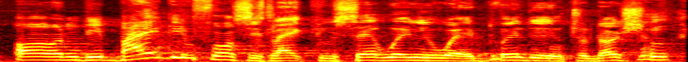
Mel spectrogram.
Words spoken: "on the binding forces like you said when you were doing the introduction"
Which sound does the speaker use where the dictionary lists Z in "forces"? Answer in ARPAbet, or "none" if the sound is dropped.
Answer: S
